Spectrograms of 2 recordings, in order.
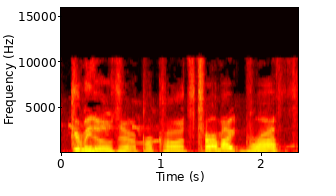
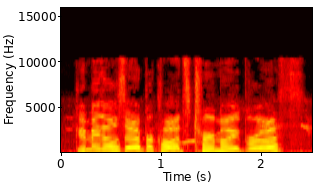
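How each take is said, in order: First: It is said with a dominant growl. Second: It is said plainly, without a growl.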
